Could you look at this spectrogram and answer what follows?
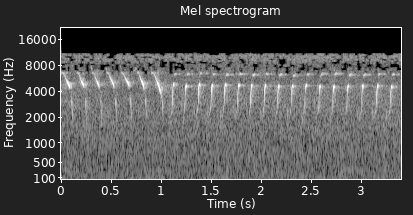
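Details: Canary song made of a rapid, evenly spaced series of bright high notes, about three per second at first then quickening, forming a continuous chattering trill over faint background hiss.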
